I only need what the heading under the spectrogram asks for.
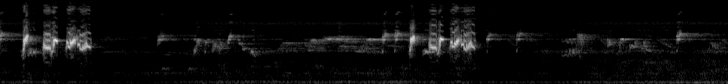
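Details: A red-whiskered bulbul sings to summon a rival. Two bursts of four or five loud, rapid chirps are linked by quieter warbled twitters, and scattered soft notes trail off afterward.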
